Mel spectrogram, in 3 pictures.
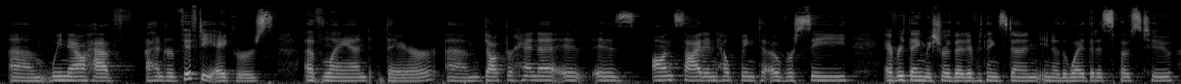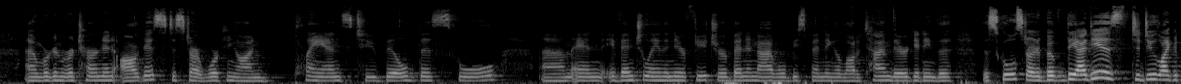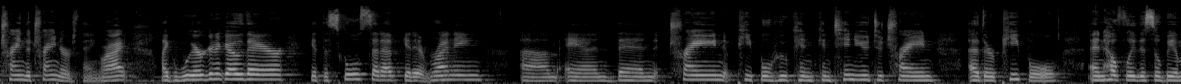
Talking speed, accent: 195 wpm, American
